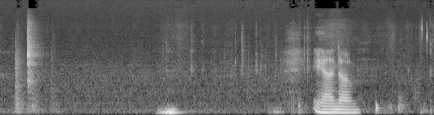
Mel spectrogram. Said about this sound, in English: Closing the door.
